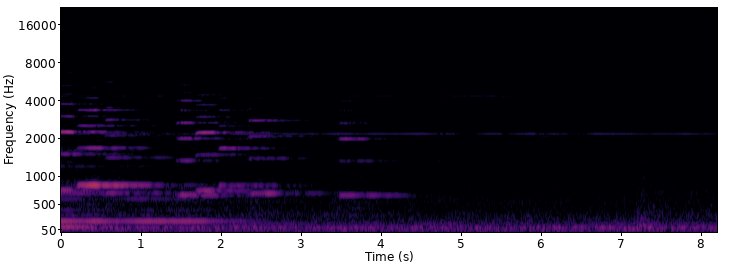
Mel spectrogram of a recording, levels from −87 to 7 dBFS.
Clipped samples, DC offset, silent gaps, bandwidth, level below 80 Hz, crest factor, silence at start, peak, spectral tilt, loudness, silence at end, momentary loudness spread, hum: under 0.1%; under 0.1%; none; over 20 kHz; -68 dBFS; 18 dB; 0 s; -38 dBFS; -6 dB/octave; -56 LUFS; 0 s; 18 LU; none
